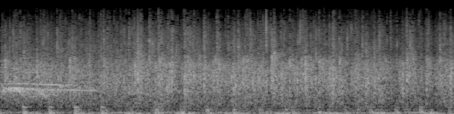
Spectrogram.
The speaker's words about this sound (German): An alle Produzentinnen und Festival-Crew-Mitgliederinnen vom Puls Open Air. Auch da bitte nochmal klatschen.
